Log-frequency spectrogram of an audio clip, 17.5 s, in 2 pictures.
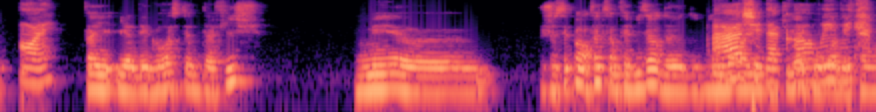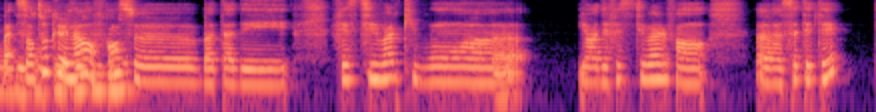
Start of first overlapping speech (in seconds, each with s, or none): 7.1 s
